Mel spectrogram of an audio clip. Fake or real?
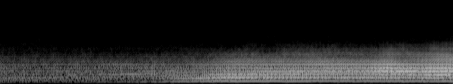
fake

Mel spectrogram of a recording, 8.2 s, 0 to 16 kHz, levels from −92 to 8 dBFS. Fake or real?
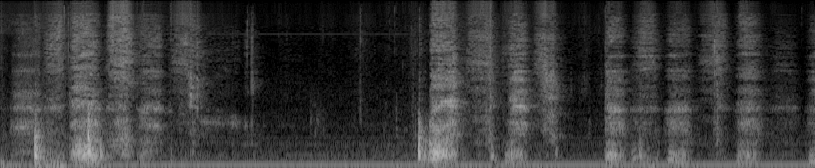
real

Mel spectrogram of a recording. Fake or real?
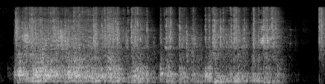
real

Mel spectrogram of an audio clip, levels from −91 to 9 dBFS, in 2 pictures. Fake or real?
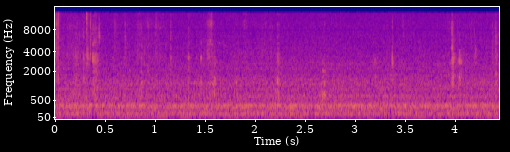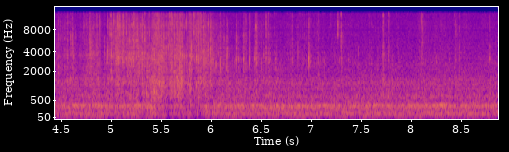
real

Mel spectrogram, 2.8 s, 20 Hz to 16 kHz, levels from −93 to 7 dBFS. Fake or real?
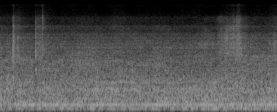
fake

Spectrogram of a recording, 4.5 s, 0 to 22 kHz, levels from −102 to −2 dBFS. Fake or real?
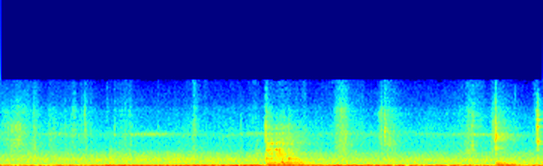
real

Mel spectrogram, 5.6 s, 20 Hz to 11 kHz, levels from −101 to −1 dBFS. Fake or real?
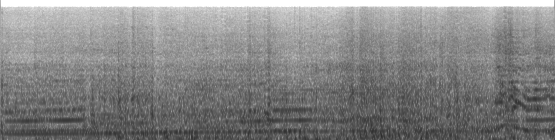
fake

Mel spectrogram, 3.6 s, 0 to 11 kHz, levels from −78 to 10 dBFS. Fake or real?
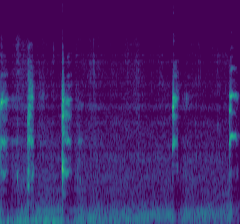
fake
